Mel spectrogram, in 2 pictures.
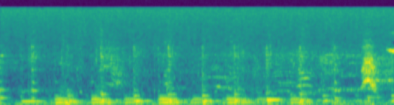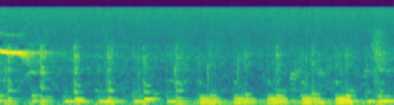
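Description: Live high school jazz band playing: a bass riff of short, repeated low notes over light drum ticks, with a brief high gliding tone about halfway through.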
